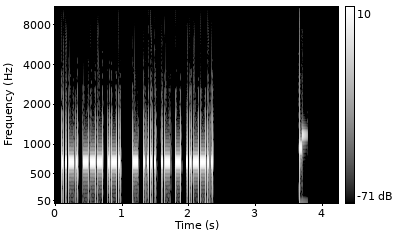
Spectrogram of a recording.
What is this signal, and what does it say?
Morse code, heard as a keyed tone, about 44 wpm, 700 Hz. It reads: FOR THAT?
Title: Sentences from Top 1200 Words 45wpm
